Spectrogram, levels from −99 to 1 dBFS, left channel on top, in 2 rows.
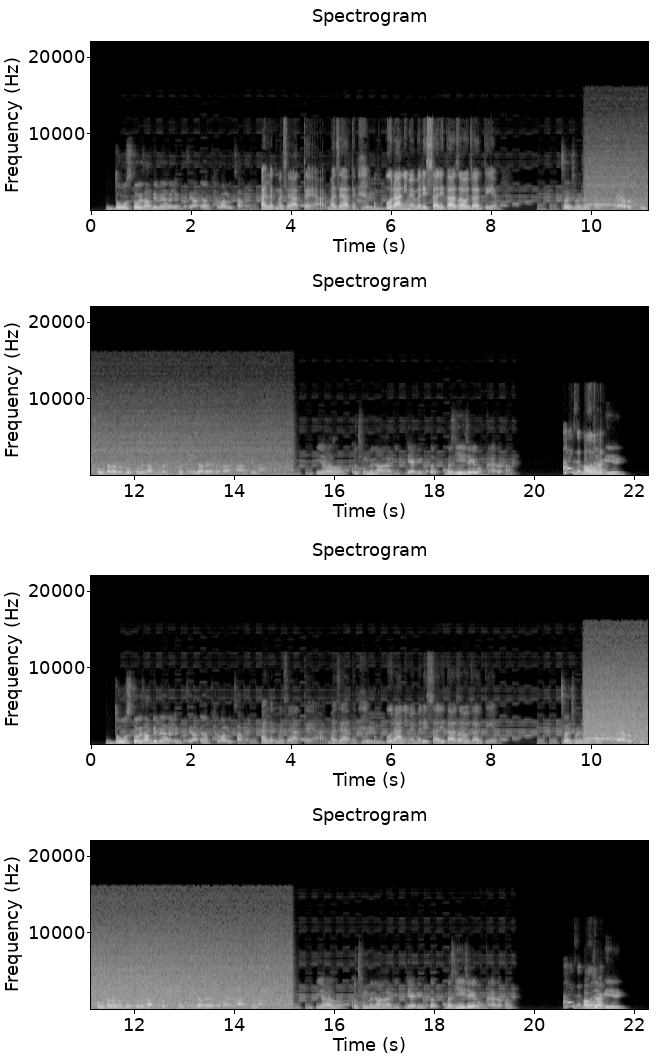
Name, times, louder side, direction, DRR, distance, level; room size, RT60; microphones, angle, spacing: voice 1, 0.3-3.0 5.4-5.9 7.3-7.7 9.4-14.6 15.6-16.0 16.3-19.5 21.0-21.8, right 1 dB, 30° right, 0.7 m, -28 dB
sound 1, 0.6-19.6, right 4 dB, 65° right, 0.8 m, -45 dB
voice 2, 3.4-8.1 15.8-16.2 20.6-21.4, left 6 dB, 60° left, 0.3 m, -27 dB
sound 2, 9.8-15.2, right 7 dB, 85° right, 0.4 m, -31 dB
2.5 x 2.1 x 2.6 m
head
